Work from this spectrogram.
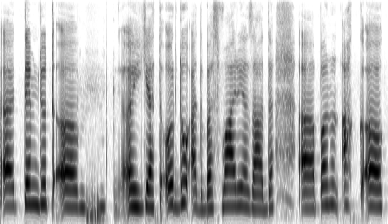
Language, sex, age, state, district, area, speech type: Kashmiri, female, 18-30, Jammu and Kashmir, Kulgam, urban, spontaneous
